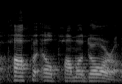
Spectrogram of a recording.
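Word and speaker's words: pappa al pomodoro: your menu but guy comes and goes uh papa el pomodoro right that's right did i say it right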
